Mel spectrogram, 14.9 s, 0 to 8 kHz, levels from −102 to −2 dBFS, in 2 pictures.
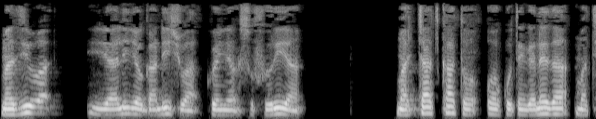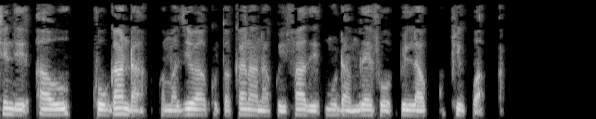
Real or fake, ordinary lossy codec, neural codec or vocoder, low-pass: real; MP3, 32 kbps; none; 7.2 kHz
